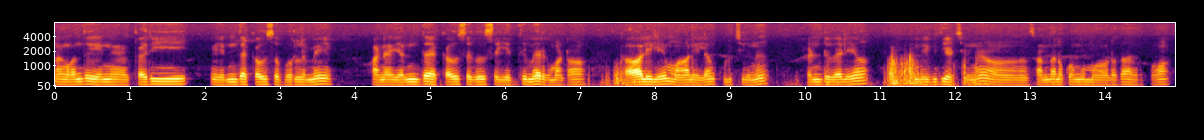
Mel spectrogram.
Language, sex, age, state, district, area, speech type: Tamil, male, 45-60, Tamil Nadu, Tiruvannamalai, rural, spontaneous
